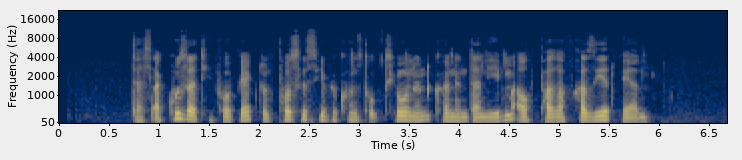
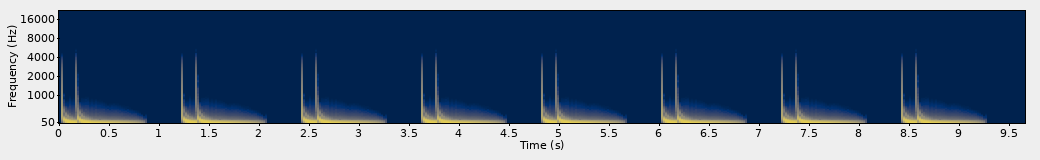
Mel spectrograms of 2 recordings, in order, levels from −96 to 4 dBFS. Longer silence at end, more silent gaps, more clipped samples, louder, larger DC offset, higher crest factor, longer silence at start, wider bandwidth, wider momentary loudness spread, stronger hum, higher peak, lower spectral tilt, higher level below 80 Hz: first, 0.8 s vs 0.45 s; second, none vs 0.89-1.22 s, 2.09-2.42 s, 3.29-3.62 s, 4.49-4.82 s, 5.69-6.02 s, 6.89-7.22 s, 8.09-8.42 s; neither; second, -26 LUFS vs -18 LUFS; neither; first, 22 dB vs 8 dB; first, 0.75 s vs 0 s; first, 9.2 kHz vs 2.5 kHz; second, 10 LU vs 18 LU; neither; about the same, -6 dBFS vs -6 dBFS; second, -8 dB/octave vs -11.5 dB/octave; second, -68 dBFS vs -16 dBFS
